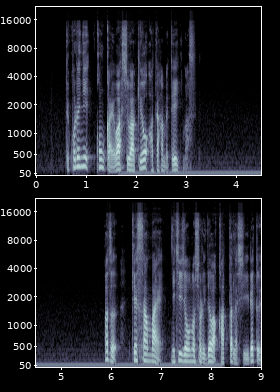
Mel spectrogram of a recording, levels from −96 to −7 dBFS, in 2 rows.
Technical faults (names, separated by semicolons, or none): mains hum; echo leak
